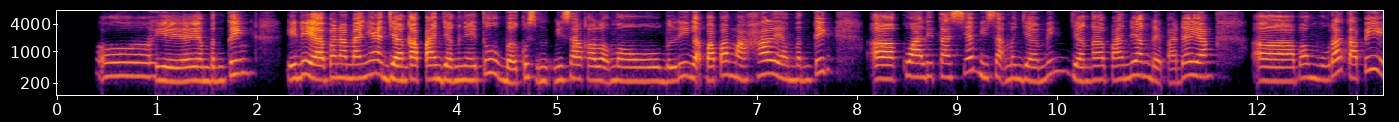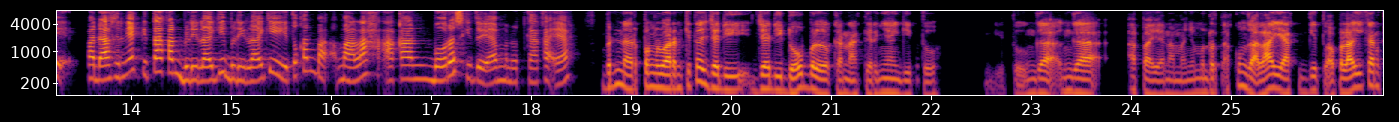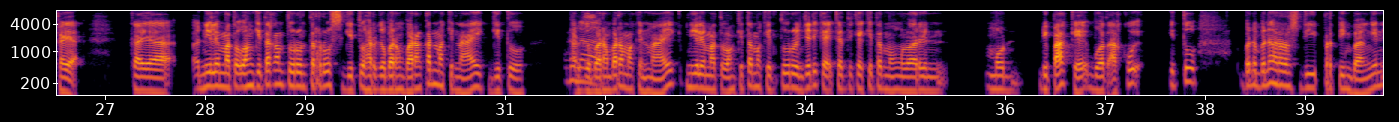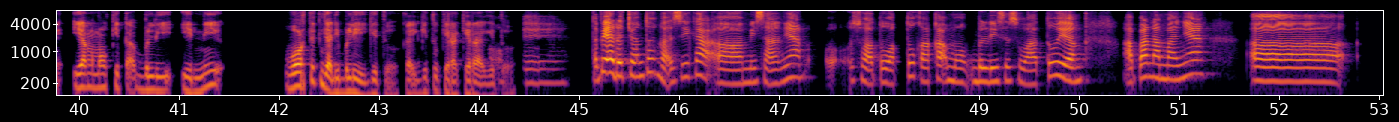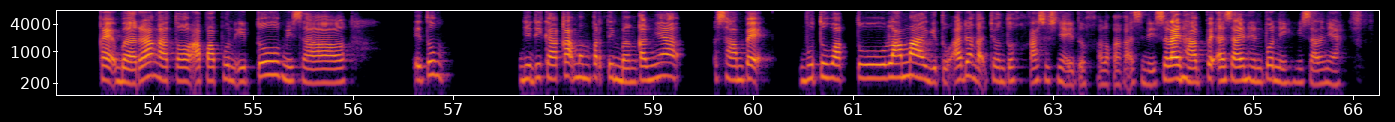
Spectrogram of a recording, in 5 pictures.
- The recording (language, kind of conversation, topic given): Indonesian, podcast, Bagaimana kamu menyeimbangkan uang dan kebahagiaan?
- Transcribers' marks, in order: tapping; in English: "worth it"; other background noise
